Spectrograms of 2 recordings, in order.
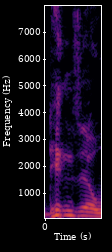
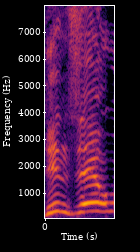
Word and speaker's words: Denzel: We figured out that Denzel Washington's name is pronounced Denzel, not Denzel.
